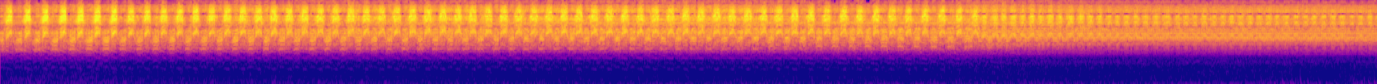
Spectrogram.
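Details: Bear cicada (Cryptotympana facialis) in Okinawa, an often-calling individual; rapid rhythmic pulsed buzzing around three beats per second, gradually fading after ten seconds into a smoother continuous high drone.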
